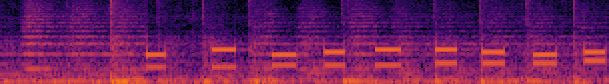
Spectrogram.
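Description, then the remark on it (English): A quick run of about nine touch-tone dialing beeps as someone dials a phone to call their Airbnb host, evenly spaced and fairly loud, over a low, steady background hum. “So then I pulled out my phone and I tried to call my Airbnb host.”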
